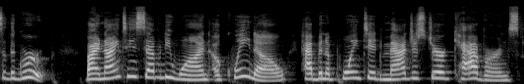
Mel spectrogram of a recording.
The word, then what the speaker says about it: Aquino: Aquino dressed for a demonstration for a satanic ritual in 1973. Very strange. Oh, thanks, Eric. Eric said it's pronounced Aquino. Sorry, Aquino.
